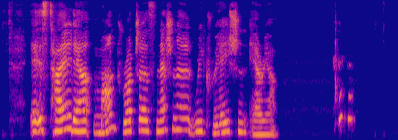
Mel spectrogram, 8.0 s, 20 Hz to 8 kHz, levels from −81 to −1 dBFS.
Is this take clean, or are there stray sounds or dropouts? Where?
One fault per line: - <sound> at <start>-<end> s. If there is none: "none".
- laugh at 6.7-7.1 s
